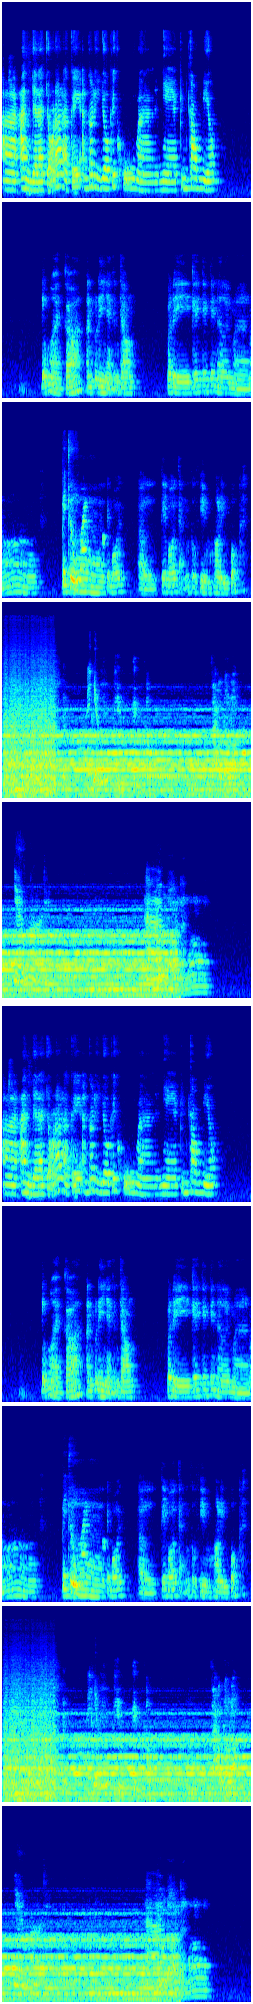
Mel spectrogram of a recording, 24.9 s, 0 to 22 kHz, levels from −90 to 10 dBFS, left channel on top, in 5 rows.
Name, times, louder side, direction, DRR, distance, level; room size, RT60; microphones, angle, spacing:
voice 1, 0.0-4.3 11.2-11.7 16.4-17.2 20.1-21.0 22.8-23.2, left 3 dB, 85° left, 0.7 m, -31 dB
voice 2, 5.8-7.6 8.3-10.6 11.3-12.3 12.7-14.8 15.7-16.3 17.2-18.0 18.6-19.8 21.7-22.0 23.0-24.0, left 1 dB, 15° right, 1.1 m, -36 dB
sound 1, 14.9-23.5, left 2 dB, 20° left, 0.9 m, -26 dB
3.6 x 2.8 x 3.9 m
head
